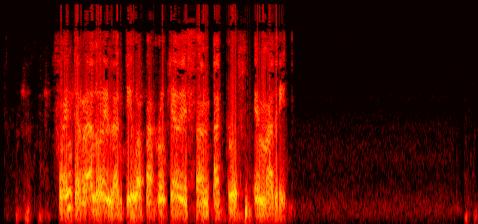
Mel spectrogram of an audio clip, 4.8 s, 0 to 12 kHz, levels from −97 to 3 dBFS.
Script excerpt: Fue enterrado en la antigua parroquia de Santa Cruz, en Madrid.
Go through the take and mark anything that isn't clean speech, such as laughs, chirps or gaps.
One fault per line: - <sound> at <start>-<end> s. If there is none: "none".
none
